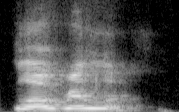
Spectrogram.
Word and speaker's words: GloRilla: Glorilla.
